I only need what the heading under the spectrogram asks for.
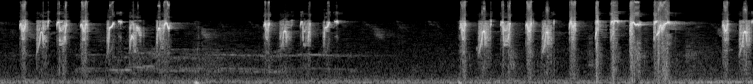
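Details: Crimson sunbird, varied tutor song for songbird training: fast series of piercing high chirps, a short lull with faint softer tones, then a longer run of rapid sharp notes.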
